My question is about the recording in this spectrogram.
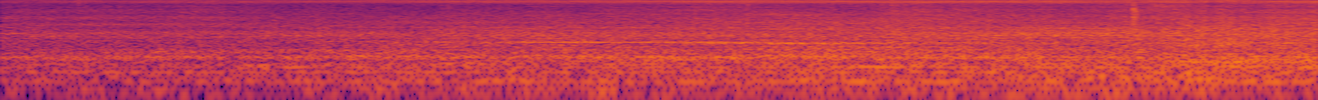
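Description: Vincent screw press running steadily as it squeezes frac drilling cuttings: a steady mechanical drone that grows slightly louder, with a faint thin whine in the middle.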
